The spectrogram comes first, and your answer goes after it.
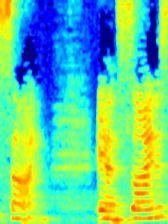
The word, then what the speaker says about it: sine: on your calculator is SI n it's not sin its sine and sine is spelled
